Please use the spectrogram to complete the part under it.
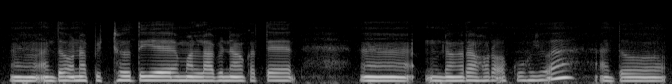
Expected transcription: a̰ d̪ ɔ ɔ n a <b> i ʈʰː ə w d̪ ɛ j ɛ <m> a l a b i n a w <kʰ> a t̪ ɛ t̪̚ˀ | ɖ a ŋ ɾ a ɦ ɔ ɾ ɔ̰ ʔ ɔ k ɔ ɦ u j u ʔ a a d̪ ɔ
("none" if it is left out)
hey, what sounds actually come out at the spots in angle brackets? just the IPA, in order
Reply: p, m, k

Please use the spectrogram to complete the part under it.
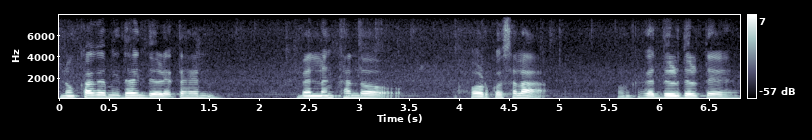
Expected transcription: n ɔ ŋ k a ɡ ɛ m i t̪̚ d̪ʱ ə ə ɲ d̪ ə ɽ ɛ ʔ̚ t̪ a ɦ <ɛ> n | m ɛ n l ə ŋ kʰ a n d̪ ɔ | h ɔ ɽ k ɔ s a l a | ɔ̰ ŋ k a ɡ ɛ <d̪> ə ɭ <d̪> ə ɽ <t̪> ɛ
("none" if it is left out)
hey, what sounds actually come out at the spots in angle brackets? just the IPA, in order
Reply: ɛ, d̪, d̪, t̪

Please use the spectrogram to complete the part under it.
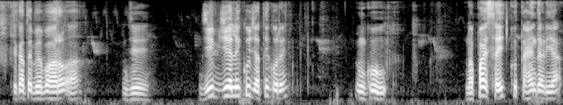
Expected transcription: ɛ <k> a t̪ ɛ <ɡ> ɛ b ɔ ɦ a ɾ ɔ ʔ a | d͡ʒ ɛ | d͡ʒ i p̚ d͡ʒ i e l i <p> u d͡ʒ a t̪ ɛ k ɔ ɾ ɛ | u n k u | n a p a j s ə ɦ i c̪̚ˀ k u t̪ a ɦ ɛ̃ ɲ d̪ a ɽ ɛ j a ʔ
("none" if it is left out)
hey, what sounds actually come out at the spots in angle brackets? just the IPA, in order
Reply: k, b, k

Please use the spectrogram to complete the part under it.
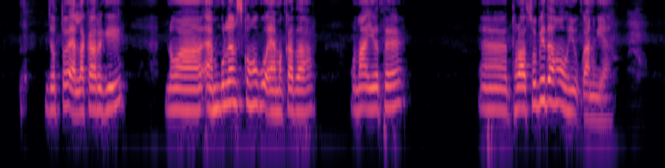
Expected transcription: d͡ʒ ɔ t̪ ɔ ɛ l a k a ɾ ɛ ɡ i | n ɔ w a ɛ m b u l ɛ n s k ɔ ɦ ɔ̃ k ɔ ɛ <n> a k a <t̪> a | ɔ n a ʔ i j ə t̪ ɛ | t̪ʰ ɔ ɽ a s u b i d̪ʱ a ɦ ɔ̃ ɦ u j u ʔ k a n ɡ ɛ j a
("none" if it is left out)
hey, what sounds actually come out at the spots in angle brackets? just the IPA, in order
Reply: m, d̪

